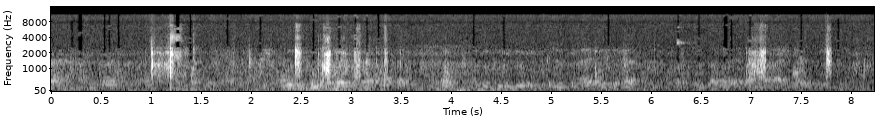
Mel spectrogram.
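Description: Scattered sharp clicks of draughts pieces and game-clock buttons in a tournament hall, several in the first few seconds and a pair near the end, over a low murmur of voices.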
